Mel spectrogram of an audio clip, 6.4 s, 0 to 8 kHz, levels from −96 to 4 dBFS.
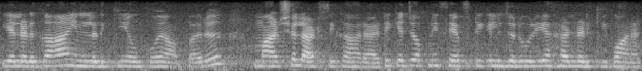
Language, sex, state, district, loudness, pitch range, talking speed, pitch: Hindi, female, Haryana, Jhajjar, -18 LUFS, 200-225 Hz, 235 wpm, 210 Hz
